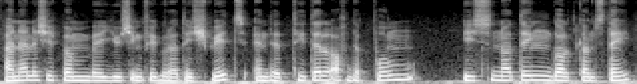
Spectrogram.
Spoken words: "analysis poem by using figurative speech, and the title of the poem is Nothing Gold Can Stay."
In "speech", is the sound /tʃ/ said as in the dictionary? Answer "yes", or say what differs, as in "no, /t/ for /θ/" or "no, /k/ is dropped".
no, /s/ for /tʃ/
